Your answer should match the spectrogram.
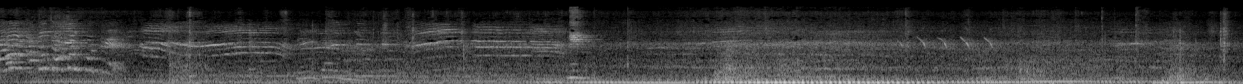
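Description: Children's high voices chattering, then a motorcycle engine running close by for several seconds, loudest in the middle. A single sharp click comes just before the engine is heard.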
